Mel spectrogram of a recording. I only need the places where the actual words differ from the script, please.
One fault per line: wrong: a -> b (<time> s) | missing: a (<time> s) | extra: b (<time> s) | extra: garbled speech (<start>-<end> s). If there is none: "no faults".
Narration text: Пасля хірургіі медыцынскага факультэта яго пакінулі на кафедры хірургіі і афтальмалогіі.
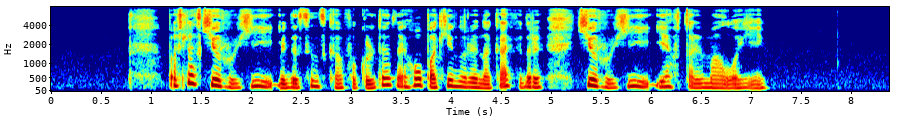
no faults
